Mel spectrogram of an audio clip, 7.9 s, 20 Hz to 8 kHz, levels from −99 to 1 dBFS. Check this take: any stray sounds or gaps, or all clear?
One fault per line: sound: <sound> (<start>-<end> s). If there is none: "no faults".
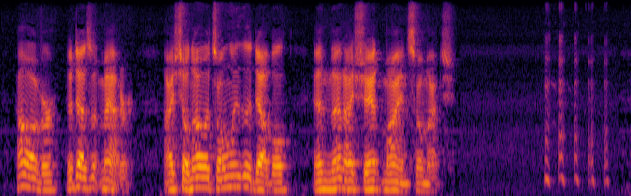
sound: laugh (6.8-7.6 s)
